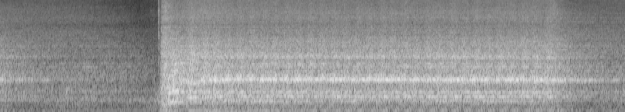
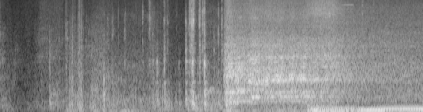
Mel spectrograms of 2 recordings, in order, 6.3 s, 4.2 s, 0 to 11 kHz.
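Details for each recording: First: 2000 Peugeot Partner with a brand-new Bosch crankshaft sensor fitted: steady even starter churning for about four seconds with no firing; cranks but won't start, it ran on the old sensor. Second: 2000 Peugeot Partner with a crank no-start, after the crank sensor was swapped for a cheaper ERA sensor in place of the Bosch one: a quick starter whir, then a clean catch and a smooth, even idle with no hesitation.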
